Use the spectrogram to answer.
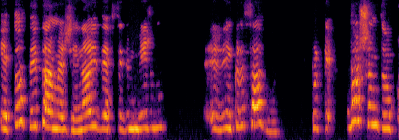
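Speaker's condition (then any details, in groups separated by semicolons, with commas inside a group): Ataxia after brain injury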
